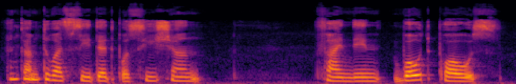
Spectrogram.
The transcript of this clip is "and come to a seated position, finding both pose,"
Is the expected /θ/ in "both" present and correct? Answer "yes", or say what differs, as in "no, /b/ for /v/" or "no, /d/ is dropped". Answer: no, /t/ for /θ/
